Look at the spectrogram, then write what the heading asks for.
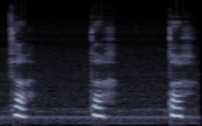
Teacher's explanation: Cara mengucapkan teh itu letak ujung lidah di antara gigi atas dan bawah, lalu hembuskan udara keluar. Jangan biarkan lidah menempel terlalu erat dengan gigi, karena harus ada celah kecil untuk udara keluar.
